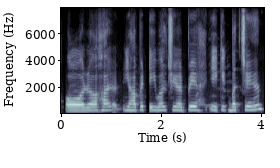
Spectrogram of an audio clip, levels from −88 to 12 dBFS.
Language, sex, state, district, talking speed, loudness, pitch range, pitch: Hindi, female, Uttar Pradesh, Lalitpur, 160 wpm, -16 LUFS, 245-275 Hz, 255 Hz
